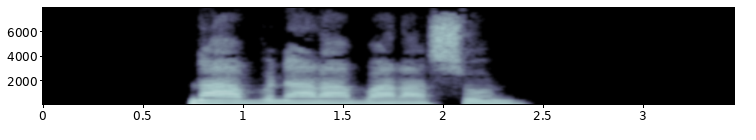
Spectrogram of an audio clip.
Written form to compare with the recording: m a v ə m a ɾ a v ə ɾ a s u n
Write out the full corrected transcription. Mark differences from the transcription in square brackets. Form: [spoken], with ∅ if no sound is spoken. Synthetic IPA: [n] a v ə [n] a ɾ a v [a] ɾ a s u n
